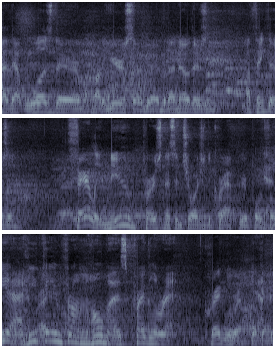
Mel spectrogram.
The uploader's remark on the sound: heads over to Rally Cap Brewing here in Baton Rouge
